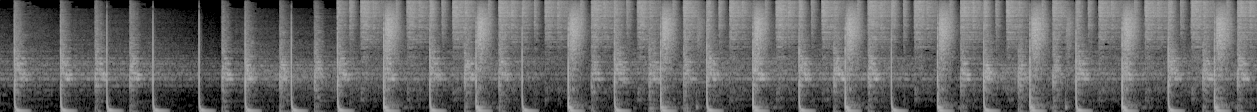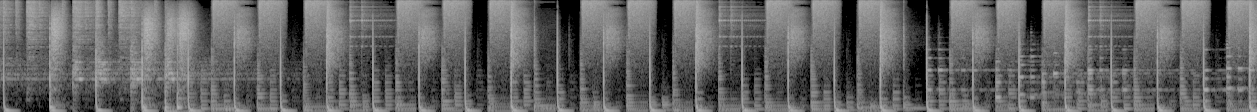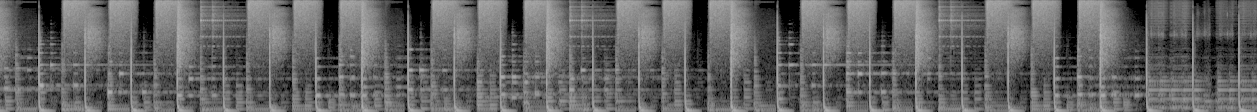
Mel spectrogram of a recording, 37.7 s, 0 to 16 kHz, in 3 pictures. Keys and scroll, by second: 0.7 BackSpace, 5.3 shift+super+g, 8.5 BackSpace, 9.2 super+a, 14.4 super+a, 20.8 super+s, 21.1 super+0, 28.0-28.8 typing.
